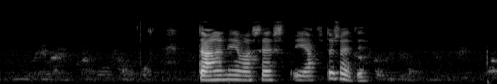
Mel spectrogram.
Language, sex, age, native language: Icelandic, female, 40-49, Icelandic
